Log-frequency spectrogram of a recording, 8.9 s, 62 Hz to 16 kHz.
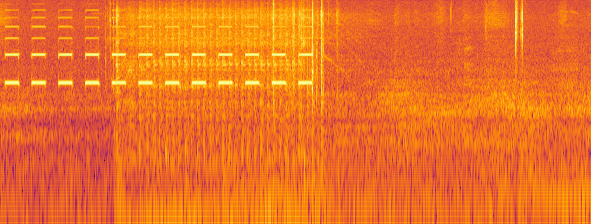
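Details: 2005 Chrysler Crossfire (Mercedes drivetrain) that stalls after minutes and won't restart until cooled: chime beeps then about three seconds of even cranking, no firing; two-wire crankshaft position sensor shows no signal on scope.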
